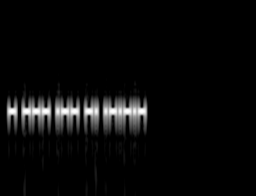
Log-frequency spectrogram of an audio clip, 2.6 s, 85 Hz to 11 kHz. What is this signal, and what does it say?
Morse code, heard as a keyed tone, about 50 wpm, 700 Hz. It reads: TOWN.
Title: Sentences from Top 1000 Words - Review Part 4 - 50wpm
